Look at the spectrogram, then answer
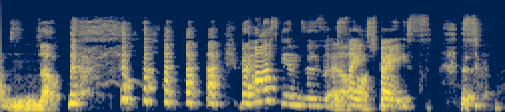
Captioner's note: laugh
